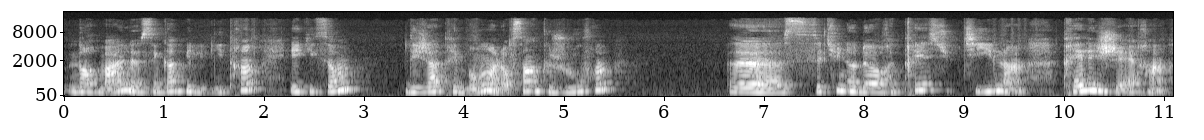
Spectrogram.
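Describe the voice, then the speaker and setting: A woman's voice: mid-range voice, roomy sound. A woman with a Russian accent, chatting casually as she unboxes beauty products, hesitant with many fillers and restarts. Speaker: beauty vlogger. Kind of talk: unboxing video, casual chat.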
